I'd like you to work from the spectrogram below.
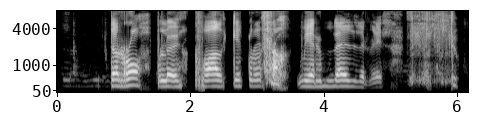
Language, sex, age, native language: Icelandic, other, 12, Icelandic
